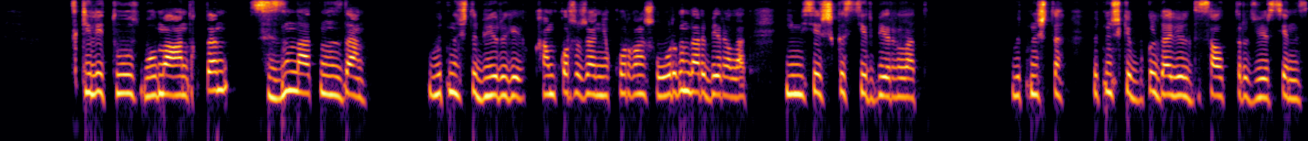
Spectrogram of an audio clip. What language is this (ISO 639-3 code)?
kaz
